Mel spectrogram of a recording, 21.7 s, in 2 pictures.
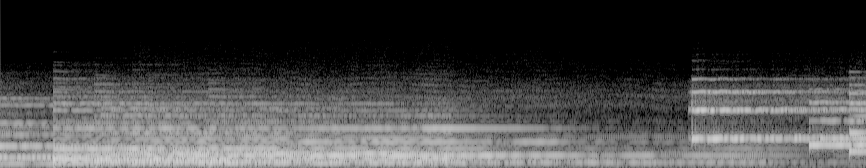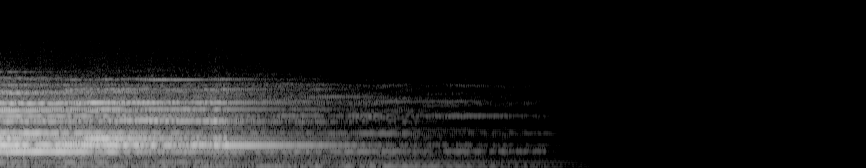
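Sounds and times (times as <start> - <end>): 
guitar: 0.0 - 16.0.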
